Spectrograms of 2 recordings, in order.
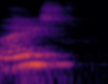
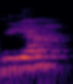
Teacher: la vocal abierta está separada de la vocal cerrada tónica, no están en la misma sílaba. Y como dice la regla de acentuación del hiato, que el una vocal abierta más una vocal cerrada tónica exigen obligatoriamente la tilde en la vocal cerrada.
